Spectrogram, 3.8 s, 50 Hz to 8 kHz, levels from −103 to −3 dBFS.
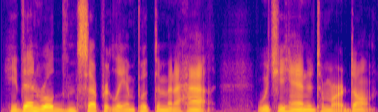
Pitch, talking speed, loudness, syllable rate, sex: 135 Hz, 255 wpm, -19 LUFS, 7.0 syllables/s, male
